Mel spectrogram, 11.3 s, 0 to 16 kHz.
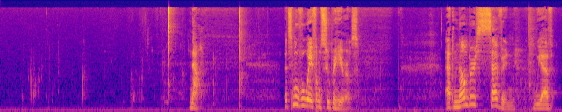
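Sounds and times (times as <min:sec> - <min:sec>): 
steady low hum: 0:00.0 - 0:11.2
person gulping a swig of water: 0:00.1 - 0:03.8
speech: 0:03.8 - 0:04.2, 0:05.7 - 0:07.2, 0:08.9 - 0:11.2.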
